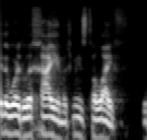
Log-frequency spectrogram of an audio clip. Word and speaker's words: lechayim: So he says to be very careful to say lechayim, to life, and not lachayim, which is another way to pronounce it. Why? Because lachayim could sound like 2 words in Hebrew, la, which means loy, not chayim, not life, God forbid.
